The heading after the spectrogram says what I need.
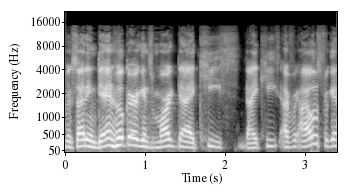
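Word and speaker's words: Diakiese: Dan Hooker against Mark Diakise. I always forget how to say his last name. Diakise, thank you.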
